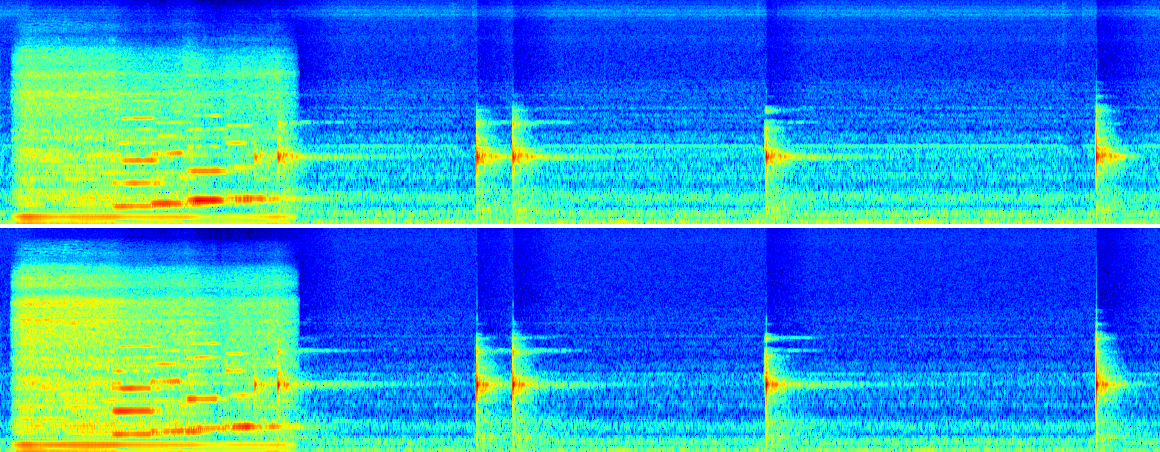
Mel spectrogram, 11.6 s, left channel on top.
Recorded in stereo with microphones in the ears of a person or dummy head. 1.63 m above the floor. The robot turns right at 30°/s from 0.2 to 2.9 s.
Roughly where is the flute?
Behind right.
